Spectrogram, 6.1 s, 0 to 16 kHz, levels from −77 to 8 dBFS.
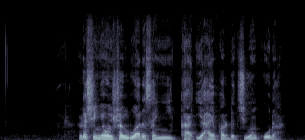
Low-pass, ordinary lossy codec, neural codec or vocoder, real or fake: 14.4 kHz; none; vocoder, 44.1 kHz, 128 mel bands every 256 samples, BigVGAN v2; fake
